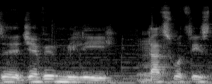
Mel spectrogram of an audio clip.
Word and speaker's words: Javier Milei: ابھی جو current president ہیں ارجنٹینا کے, جیویر میلی, apparently if I'm pronouncing it right or wrong, it's Javier Milei, that's what his name is.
